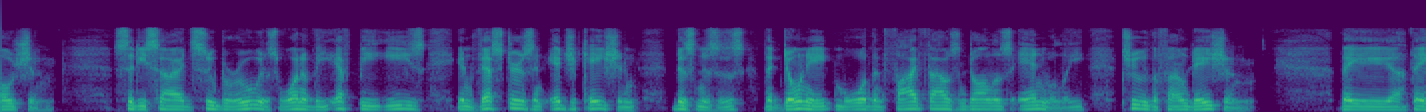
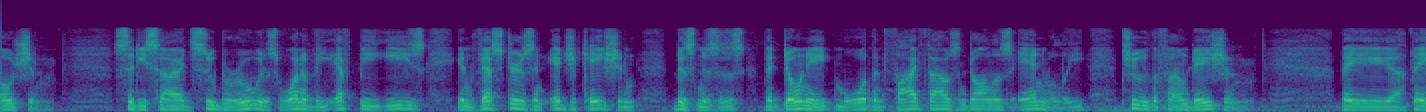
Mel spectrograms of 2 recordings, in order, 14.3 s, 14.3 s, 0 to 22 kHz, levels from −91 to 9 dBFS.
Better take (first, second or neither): second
